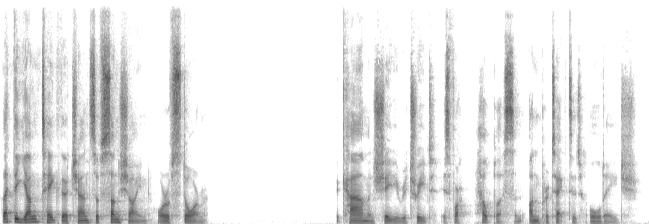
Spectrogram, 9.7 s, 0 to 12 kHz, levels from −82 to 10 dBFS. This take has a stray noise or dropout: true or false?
false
